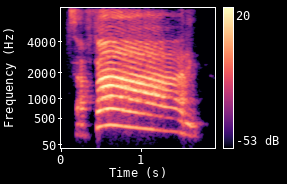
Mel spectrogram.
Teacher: Onde foi que eu passei mais tempo chamando? No fá. Então, vai ser uma paroxítona, porque foi a penúltima sílaba que eu falei.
